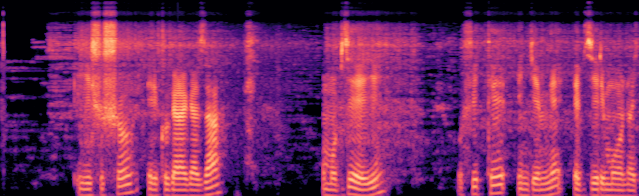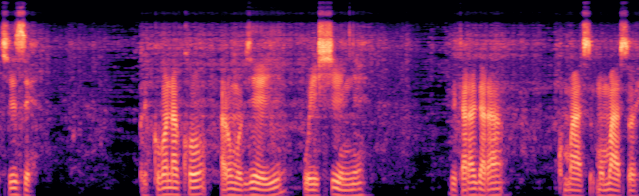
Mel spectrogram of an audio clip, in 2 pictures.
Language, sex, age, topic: Kinyarwanda, male, 25-35, agriculture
